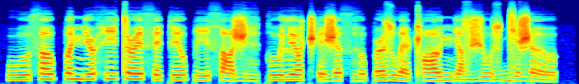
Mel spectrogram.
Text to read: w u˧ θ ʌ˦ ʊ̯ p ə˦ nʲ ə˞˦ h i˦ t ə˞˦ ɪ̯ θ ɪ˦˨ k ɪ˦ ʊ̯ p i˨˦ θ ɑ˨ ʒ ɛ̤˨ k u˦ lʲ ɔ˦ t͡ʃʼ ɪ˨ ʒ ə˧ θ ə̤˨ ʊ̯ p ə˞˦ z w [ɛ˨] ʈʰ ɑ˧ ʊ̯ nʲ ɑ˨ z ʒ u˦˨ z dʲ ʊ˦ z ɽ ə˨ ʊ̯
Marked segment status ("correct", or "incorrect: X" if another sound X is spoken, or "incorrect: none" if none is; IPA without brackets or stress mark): correct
